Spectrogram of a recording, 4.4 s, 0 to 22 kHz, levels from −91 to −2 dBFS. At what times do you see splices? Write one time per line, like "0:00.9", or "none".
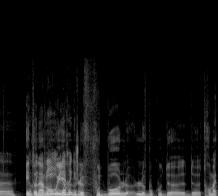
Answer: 0:01.6
0:02.9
